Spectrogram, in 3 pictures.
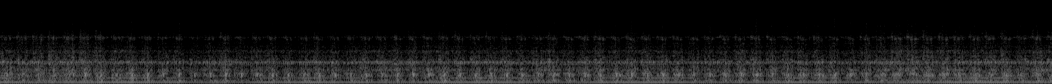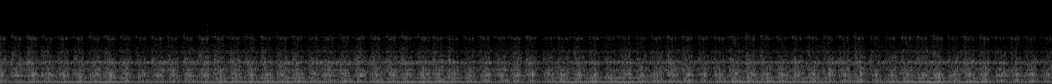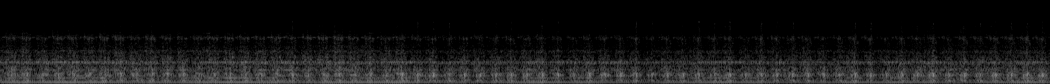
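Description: Milling machine running a freshly sharpened end mill as it surfaces a block of mild steel, a test of the re-ground end cutting edges. A steady motor hum with the continuous sound of the cut.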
